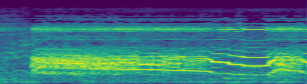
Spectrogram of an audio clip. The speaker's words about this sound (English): Screaming squeeze toy. Okay. Here it is. Okay, this has got to be it. Yeah, it's like a turkey or a chicken. Here's a bunch of them. Looks like they're geese or chicken.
